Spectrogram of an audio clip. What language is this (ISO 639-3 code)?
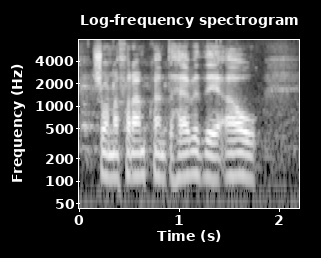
isl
